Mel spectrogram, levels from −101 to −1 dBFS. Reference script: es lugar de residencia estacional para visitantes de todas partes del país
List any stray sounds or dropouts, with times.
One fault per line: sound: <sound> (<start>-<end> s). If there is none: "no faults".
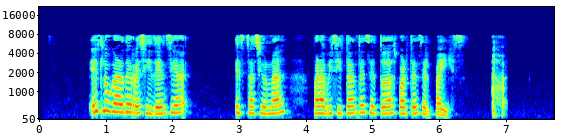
sound: cough (6.8-7.0 s)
